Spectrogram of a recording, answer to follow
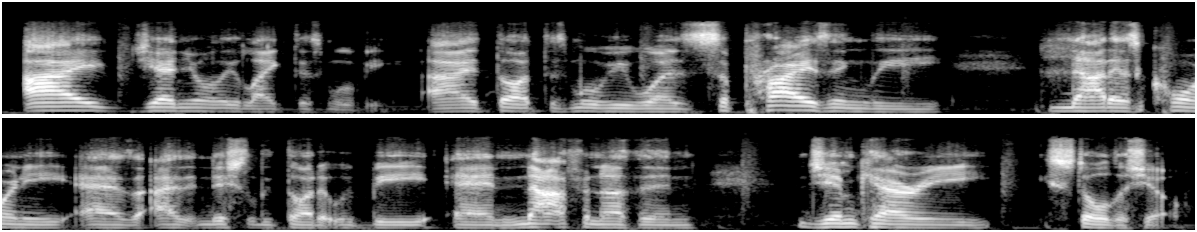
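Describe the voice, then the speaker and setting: Podcast co-host, male, thirties, easygoing rambling reviewer, mid-pitched, dry mic. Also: no echo. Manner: rambling, self-correcting. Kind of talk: casual movie review chat.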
